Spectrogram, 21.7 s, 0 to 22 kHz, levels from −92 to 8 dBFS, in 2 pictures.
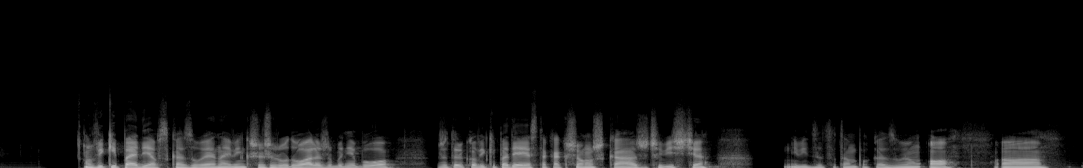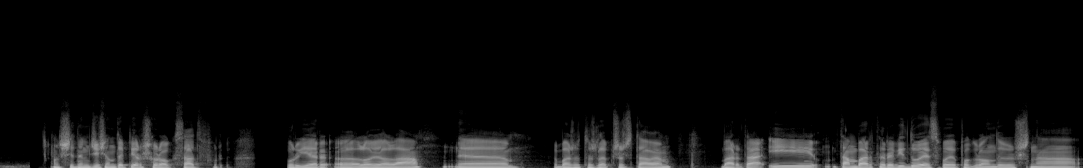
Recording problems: muffled; very; fading above 3 kHz

